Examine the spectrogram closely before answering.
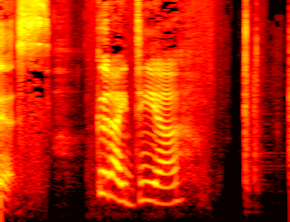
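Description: A middle-aged woman speaks calmly.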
